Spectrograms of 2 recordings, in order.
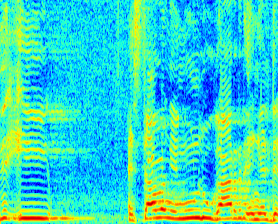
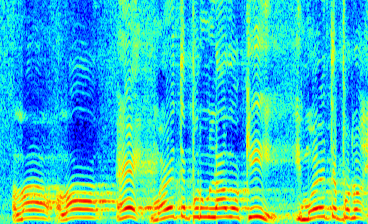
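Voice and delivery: calling out to crowd; 3 semitones higher than usual. Acted. Discípulo organizando la multitud a gritos.

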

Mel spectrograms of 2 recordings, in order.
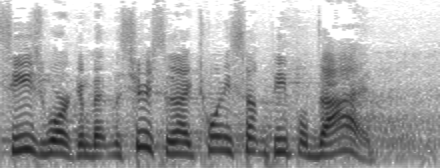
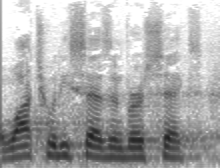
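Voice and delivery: usual speaking voice

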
